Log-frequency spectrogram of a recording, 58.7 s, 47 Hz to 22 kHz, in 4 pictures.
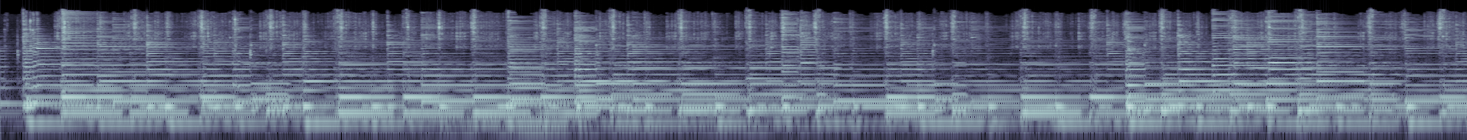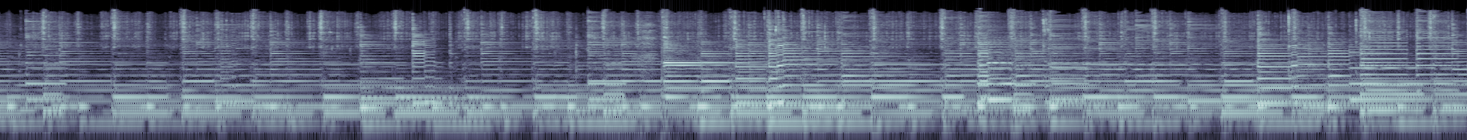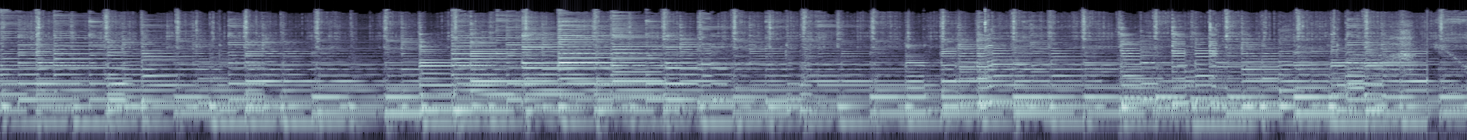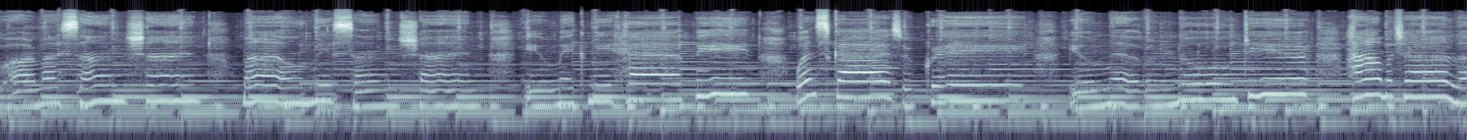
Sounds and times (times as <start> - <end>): Music: 0.0 - 58.6.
